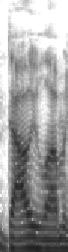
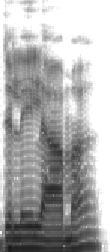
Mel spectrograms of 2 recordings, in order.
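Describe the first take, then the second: First: Dalai is pronounced the usual way. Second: Dalai is pronounced like the word delay. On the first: This is the common pronunciation. "She doesn't say Dalai Lama" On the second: Someone else said it this way. "She said Dalai Lama. Delay"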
